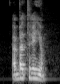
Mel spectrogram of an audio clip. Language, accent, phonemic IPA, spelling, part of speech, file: French, Canada, /a.ba.tʁi.jɔ̃/, abattrions, verb, LL-Q150 (fra)-abattrions.wav
- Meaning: first-person plural conditional of abattre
